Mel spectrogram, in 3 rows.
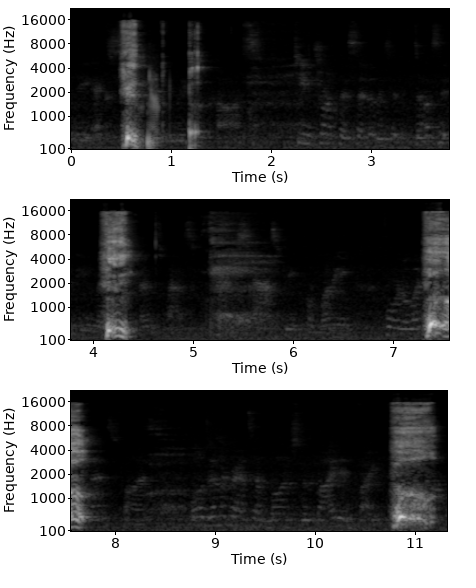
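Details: Short sharp hiccups recurring every three to four seconds, about 17 a minute, in a quiet room; chronic intractable hiccups since 2015 with breathing and choking spasms, often 20–60 per minute for hours to days; recorded November 2020.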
